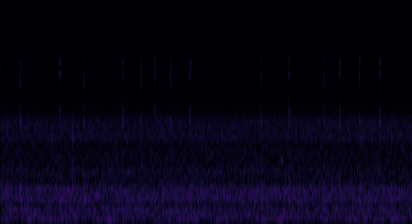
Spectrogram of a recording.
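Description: Near silence: faint room tone with a scattering of small, faint clicks.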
